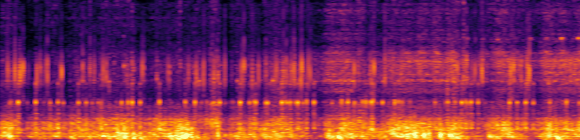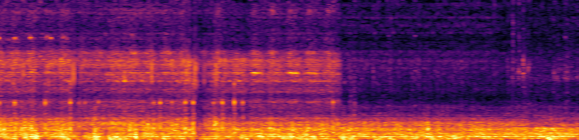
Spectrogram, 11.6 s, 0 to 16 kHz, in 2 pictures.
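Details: GoCruiser electric drive: fast dry ratcheting rattle over the motor whir between 670 and 725 watts, steady through that range; something loose in the drive, cause undetermined.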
